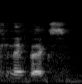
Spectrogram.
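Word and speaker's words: Knipex: But the tool I use now is called Connectex. It is pronounced Connectex because it is a German company, so the K is not silent.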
